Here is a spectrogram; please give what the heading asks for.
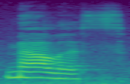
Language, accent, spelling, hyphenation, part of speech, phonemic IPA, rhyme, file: English, US, malice, mal‧ice, noun / verb, /ˈmælɪs/, -ælɪs, En-us-malice.ogg
- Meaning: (noun) Intention to harm or deprive in an illegal or immoral way. Desire to take pleasure in another's misfortune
